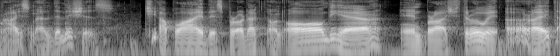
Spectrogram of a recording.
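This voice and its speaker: Middle-aged man, Lebanese accent, deep and gravelly, for a playful, dryly funny tutorial voice-over. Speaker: voice-over narrator of a hair tutorial. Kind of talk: playful scripted voice-over, speaking as the hair.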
